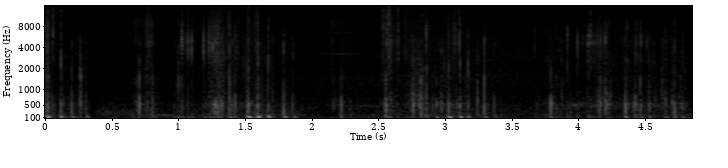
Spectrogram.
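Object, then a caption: Leather zipper pencil case. Fingertips with short nails scratch and tap along the side of a soft, hollow black pebbled leather pencil case with a zipper top. Bursts of dry, crunchy scratching with quick taps carry a deep, dull thump underneath and some brighter rasping edges, arriving in uneven clusters separated by short quiet gaps.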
